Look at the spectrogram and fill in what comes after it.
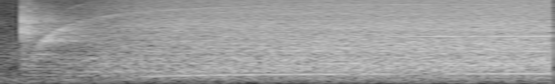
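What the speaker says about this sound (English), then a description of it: "Next thing I'm going to do is turn my vacuum on." A ProTeam backpack vacuum cleaner switches on with a sharp click. The motor whine climbs quickly, then settles into a loud, steady roar with a high tone, close up and with no talking.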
